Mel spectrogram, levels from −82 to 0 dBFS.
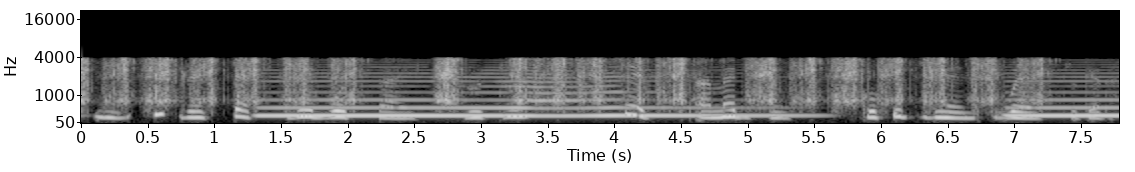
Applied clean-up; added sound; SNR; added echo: none; Rattle + Wind instrument, woodwind instrument; -4 dB; none.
